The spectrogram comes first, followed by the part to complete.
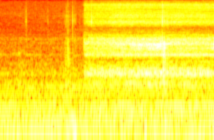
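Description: Faint room tone with a light click, then about a second in a steady hiss starts abruptly and slowly grows louder: the background noise of a recorded voice message beginning to play back on a tablet.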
